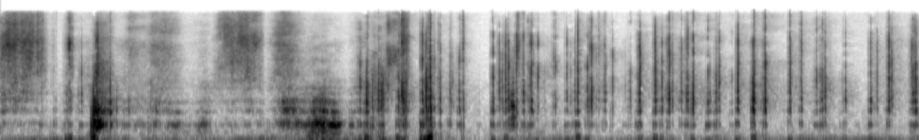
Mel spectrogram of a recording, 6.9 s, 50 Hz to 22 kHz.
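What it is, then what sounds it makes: Paperback book cover tapped and scratched. A red paperback copy of the novel *1984*, a thick solid paper book with a glossy card cover, is held in one hand near the mic while fingertips and short nails tap and scratch its front cover. Soft, bright scratching and crinkly swishes in the first few seconds give way to a quick run of many light, dry taps.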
